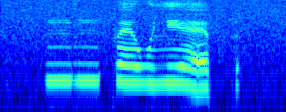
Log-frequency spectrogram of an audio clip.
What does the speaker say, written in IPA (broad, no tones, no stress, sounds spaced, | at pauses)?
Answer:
ŋ ə ŋ p ɛ w lʲ ɛ p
